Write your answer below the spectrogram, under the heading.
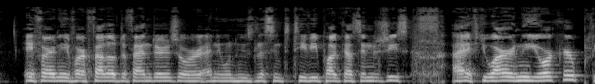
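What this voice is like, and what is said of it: Usual voice. Nothing is said of it.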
